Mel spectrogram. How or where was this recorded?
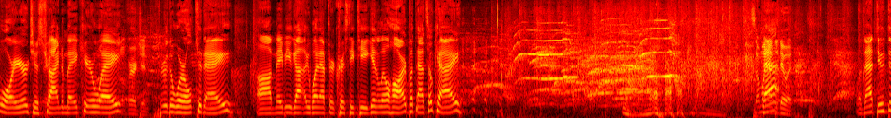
busy venue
